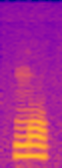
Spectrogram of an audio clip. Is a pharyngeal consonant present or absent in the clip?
absent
